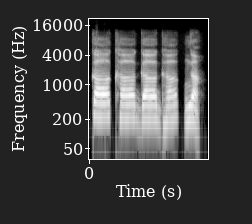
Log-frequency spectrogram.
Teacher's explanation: हां आवाज सीधे गले से आती है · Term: क वर्ग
